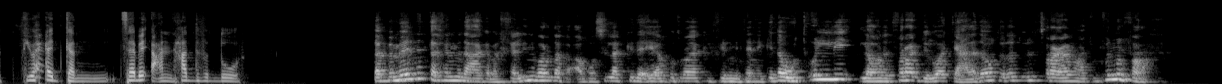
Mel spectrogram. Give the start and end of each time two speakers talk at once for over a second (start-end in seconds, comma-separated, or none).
none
